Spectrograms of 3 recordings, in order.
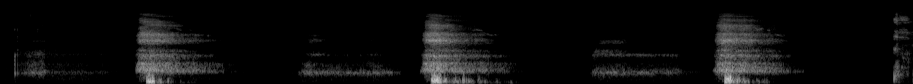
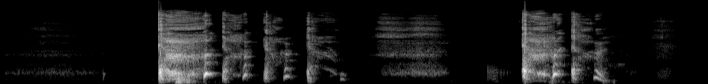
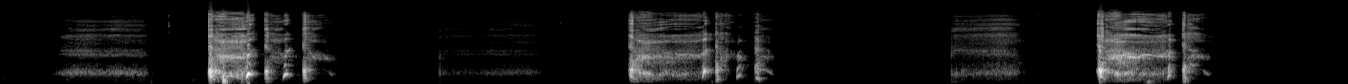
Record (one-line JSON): {"exhalation_length": "9.1 s", "exhalation_amplitude": 14253, "exhalation_signal_mean_std_ratio": 0.3, "cough_length": "7.1 s", "cough_amplitude": 32768, "cough_signal_mean_std_ratio": 0.3, "three_cough_length": "13.5 s", "three_cough_amplitude": 32768, "three_cough_signal_mean_std_ratio": 0.26, "survey_phase": "beta (2021-08-13 to 2022-03-07)", "age": "45-64", "gender": "Female", "wearing_mask": "No", "symptom_cough_any": true, "symptom_new_continuous_cough": true, "symptom_runny_or_blocked_nose": true, "symptom_fatigue": true, "symptom_fever_high_temperature": true, "symptom_headache": true, "symptom_change_to_sense_of_smell_or_taste": true, "symptom_loss_of_taste": true, "symptom_other": true, "symptom_onset": "3 days", "smoker_status": "Never smoked", "respiratory_condition_asthma": false, "respiratory_condition_other": false, "recruitment_source": "Test and Trace", "submission_delay": "2 days", "covid_test_result": "Positive", "covid_test_method": "RT-qPCR"}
